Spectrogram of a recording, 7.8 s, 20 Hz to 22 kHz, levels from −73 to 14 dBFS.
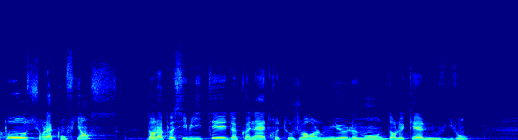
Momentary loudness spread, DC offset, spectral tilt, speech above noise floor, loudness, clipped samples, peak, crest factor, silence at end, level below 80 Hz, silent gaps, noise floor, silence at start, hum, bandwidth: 11 LU; under 0.1%; -5.5 dB/octave; 31 dB; -29 LUFS; under 0.1%; -10 dBFS; 20 dB; 0.75 s; -80 dBFS; none; -60 dBFS; 0 s; none; 15 kHz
